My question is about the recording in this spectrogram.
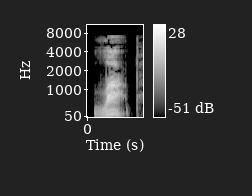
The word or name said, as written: lop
